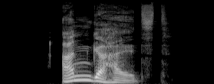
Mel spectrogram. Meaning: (verb) past participle of anheizen; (adjective) 1. heated, warmed 2. heated, heightened, whipped up
- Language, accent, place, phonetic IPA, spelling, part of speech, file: German, Germany, Berlin, [ˈanɡəˌhaɪ̯t͡st], angeheizt, verb, De-angeheizt.ogg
